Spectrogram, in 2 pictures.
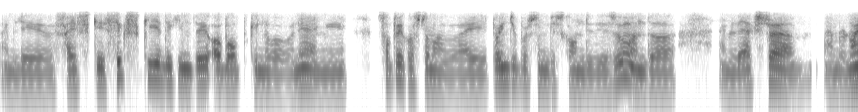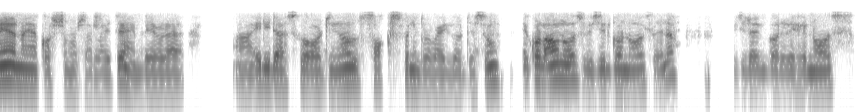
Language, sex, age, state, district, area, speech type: Nepali, male, 30-45, West Bengal, Jalpaiguri, urban, conversation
